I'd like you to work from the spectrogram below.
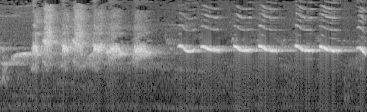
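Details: Chinese hwamei in rain, opening with a dense burbling warble, then a short pause before a series of bright, rapid, evenly repeated whistled notes holding a steady pitch.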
